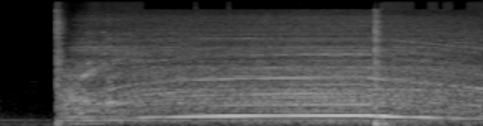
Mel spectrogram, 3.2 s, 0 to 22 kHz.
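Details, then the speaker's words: 1993 Hoover Turbopower 1000 U2814 upright vacuum: spins up to a steady, high, strained, squeaky whine from restricted airflow. The premotor filter and permanent bag are clogged and the bag-full light is on; a possible belt issue is unconfirmed. "away we get a red light and that red light is the bag full light I'm not surprised because the premotor filter is disgusting and the perma bag thing is disgusting and it's clogged"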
